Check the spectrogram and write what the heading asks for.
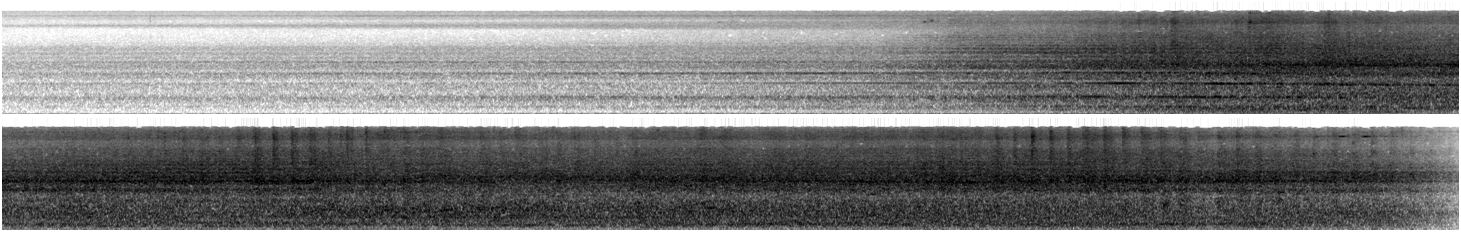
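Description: Diesel-hauled freight train approaching and passing close by: the locomotive's engine drone grows steadily louder over the first ten seconds, then a long string of freight wagons runs past with loud, steady wheel-and-rail noise. The sound cuts off suddenly near the end.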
